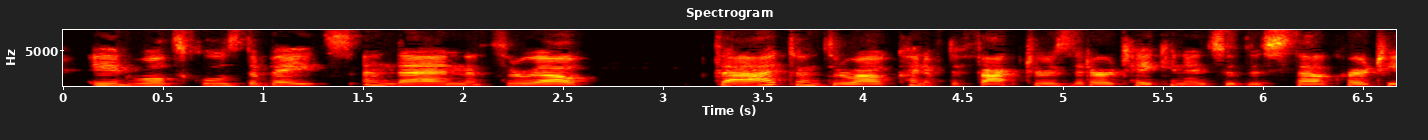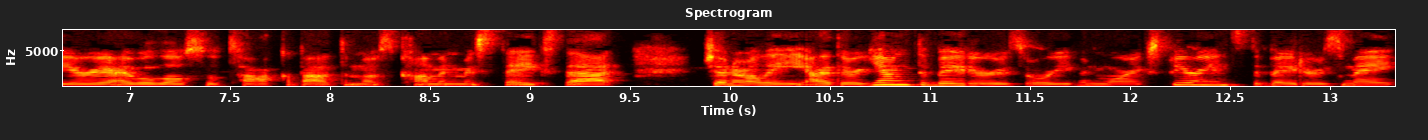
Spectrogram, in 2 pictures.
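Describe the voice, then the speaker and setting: In a very clean recording with a silent background, a woman with a Latvian accent talks at a fairly quick pace in a medium-pitched voice. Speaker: debate coach. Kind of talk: lecture.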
